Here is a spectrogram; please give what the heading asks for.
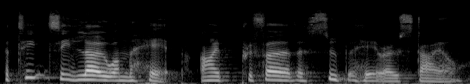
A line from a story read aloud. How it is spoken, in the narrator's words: laughed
